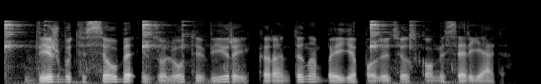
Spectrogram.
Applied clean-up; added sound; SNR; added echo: none; Dishes, pots, and pans; 1 dB; none.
